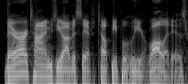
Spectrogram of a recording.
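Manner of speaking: usual speaking voice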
